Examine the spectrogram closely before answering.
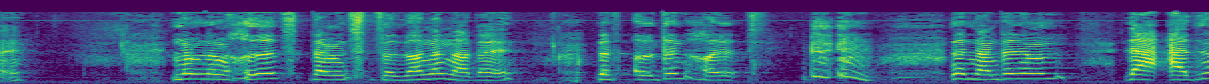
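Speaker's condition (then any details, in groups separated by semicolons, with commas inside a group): Moebius syndrome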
